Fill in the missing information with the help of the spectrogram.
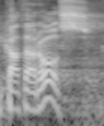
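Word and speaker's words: καθαρός: Katharos. Okay? Well, the accent is on the O, so it'd be katharos.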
